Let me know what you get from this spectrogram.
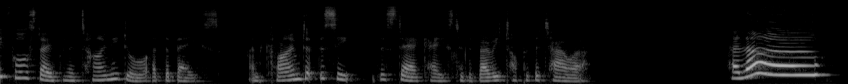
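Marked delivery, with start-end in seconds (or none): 7.2-8.2 carrying, very high, very loud, drawn-out call. Reading a story, a girl climbs into the clock tower room, calling out. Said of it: "called out Elsie".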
